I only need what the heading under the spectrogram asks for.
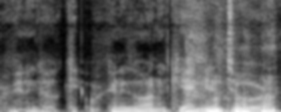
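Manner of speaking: hushed, secretive, conspiratorial half-whisper. Retelling inviting friends on a canyon tour: imitating own past half-whisper. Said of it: "come up and whisper them and be like".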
